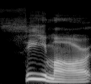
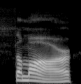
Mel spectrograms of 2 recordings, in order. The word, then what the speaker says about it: Cemar: It's not Seamar, it is Samar.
